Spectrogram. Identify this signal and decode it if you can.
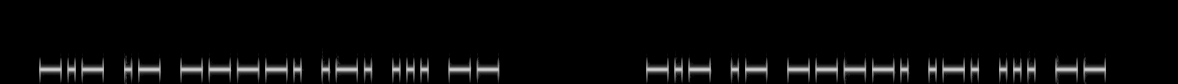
Morse code, heard as a keyed tone, about 17 wpm, 700 Hz. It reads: KA9RSM KA9RSM
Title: USA Call Signs - 6 Characters - Repeated 3x - 17wpm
